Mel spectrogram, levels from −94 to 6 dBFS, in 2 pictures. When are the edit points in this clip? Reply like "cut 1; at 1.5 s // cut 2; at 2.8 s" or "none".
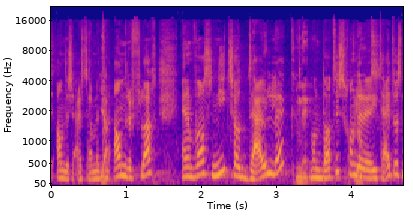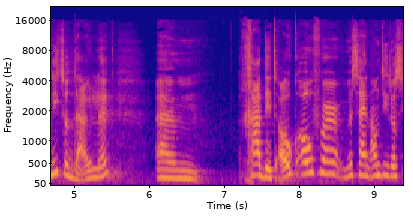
cut 1; at 7.2 s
